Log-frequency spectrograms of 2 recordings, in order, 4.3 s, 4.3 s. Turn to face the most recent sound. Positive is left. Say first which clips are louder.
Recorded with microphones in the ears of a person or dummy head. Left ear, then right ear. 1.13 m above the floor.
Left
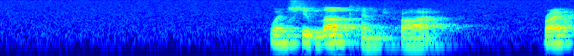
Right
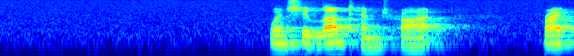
# right 6 dB
turn(degrees=-50)  # may be behind; listen again after turning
